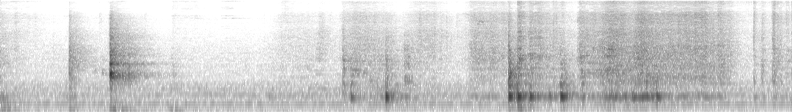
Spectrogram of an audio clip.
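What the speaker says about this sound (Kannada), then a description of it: "ಕುಕ್ಕರ್ಗೆ ಬೇಳೆ ಸೇರಿಸ್ಕೊಳ್ಳೋಣ" Toor dal poured into a pressure cooker while making vegetable sambar: metallic clinks and rattles of the pan and utensils come in a few separate bursts, close up and fairly quiet.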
